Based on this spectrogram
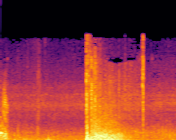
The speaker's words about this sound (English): This pistol's working out pretty good. Except at that distance, where it didn't do much damage.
